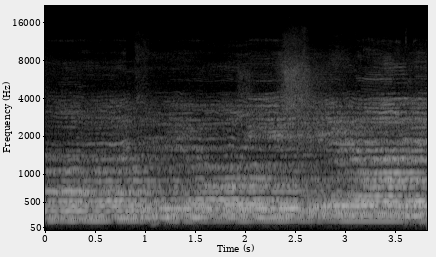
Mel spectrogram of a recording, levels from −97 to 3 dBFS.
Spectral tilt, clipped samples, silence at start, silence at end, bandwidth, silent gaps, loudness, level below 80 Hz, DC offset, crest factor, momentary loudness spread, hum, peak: -6 dB/octave; under 0.1%; 0 s; 0 s; 12.5 kHz; none; -37 LUFS; under -90 dBFS; under 0.1%; 14 dB; 5 LU; none; -24 dBFS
